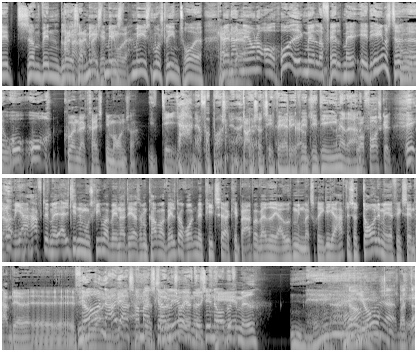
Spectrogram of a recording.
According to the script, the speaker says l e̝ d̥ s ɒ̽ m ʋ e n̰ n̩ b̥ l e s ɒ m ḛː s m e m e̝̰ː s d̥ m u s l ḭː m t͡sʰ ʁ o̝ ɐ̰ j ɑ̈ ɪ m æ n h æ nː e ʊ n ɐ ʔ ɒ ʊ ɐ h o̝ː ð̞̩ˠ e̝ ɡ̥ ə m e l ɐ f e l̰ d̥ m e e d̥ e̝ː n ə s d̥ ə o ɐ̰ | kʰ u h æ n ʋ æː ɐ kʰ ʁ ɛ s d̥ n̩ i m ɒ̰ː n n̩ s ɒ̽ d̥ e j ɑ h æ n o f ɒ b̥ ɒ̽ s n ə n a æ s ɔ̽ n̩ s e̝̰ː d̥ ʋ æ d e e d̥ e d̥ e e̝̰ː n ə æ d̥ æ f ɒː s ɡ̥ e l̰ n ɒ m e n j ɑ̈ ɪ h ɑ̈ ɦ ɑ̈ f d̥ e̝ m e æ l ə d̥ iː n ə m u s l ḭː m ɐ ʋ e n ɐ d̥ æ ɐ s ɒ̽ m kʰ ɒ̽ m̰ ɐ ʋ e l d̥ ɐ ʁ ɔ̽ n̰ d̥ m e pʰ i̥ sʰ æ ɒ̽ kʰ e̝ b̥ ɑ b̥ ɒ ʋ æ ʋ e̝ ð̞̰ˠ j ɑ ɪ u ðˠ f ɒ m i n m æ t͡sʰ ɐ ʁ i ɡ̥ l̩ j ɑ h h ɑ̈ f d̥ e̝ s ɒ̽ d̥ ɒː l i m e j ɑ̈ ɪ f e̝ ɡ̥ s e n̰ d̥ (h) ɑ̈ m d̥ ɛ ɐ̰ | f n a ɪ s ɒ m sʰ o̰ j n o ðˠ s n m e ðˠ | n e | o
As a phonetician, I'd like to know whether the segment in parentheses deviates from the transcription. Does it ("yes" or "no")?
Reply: no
